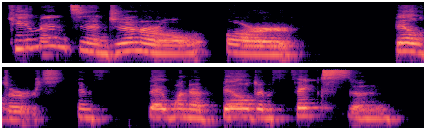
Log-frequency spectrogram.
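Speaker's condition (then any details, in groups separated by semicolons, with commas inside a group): Aphasia and ataxia; progressive ataxia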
